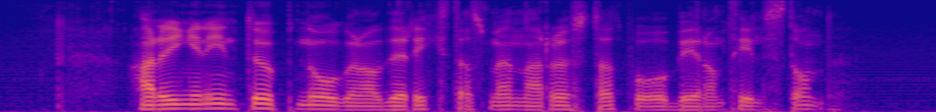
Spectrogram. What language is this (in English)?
Swedish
